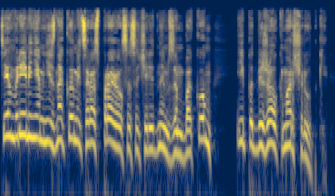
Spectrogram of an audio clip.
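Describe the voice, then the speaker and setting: Male audiobook narrator, high and animated, dry close sound. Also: a little fast, no echo.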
